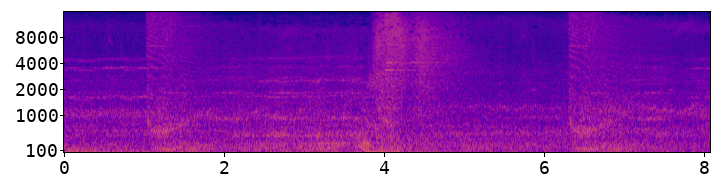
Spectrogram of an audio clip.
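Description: Game magic effects whoosh in sudden bursts.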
